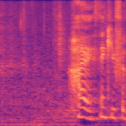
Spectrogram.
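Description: A young woman speaks cheerfully into a microphone.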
